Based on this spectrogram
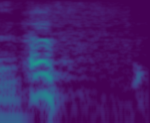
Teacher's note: الفاء من بطن الشفة السفلى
